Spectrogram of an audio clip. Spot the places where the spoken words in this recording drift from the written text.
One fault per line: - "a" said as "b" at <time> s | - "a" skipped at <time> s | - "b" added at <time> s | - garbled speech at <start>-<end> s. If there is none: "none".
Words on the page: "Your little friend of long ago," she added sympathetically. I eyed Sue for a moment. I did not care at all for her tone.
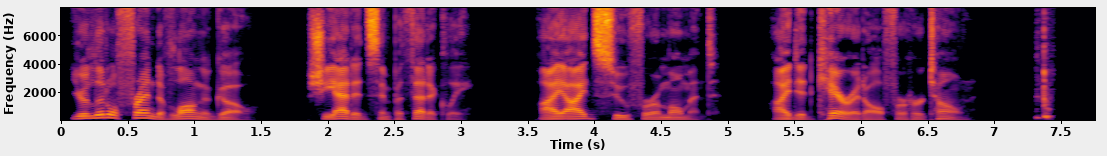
- "not" skipped at 5.7 s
